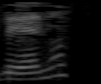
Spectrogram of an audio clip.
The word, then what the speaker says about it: Win: I, Vin, W-I-N, that's how you spell it.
